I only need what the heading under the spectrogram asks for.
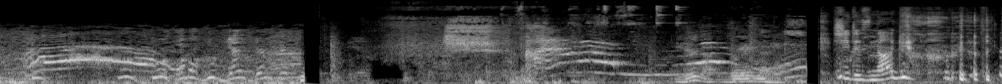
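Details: Domestic cat in a funny cat compilation, uttering several arching meows that rise and then fall in pitch. People talk over and between the calls, with background noise throughout.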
